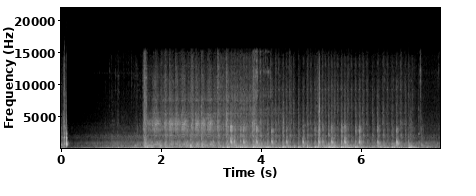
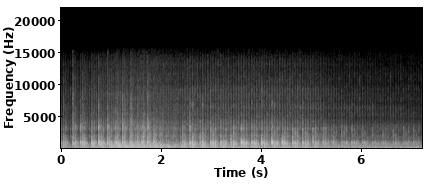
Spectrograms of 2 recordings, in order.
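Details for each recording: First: 1.5 BMC diesel in a narrowboat, glow plugs primed at least 60 seconds, in a glow plug replacement episode: starter cranks about four times a second, a few uneven firing beats but no idle; hard starting, cause suspected, unconfirmed. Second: 1.5 BMC diesel narrowboat engine after glow plug replacement, 10 seconds preheat: catches and settles into an even, steady low idle clatter without stumbling; starts much better, less smoky and less lumpy than before. Normal diesel idle.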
